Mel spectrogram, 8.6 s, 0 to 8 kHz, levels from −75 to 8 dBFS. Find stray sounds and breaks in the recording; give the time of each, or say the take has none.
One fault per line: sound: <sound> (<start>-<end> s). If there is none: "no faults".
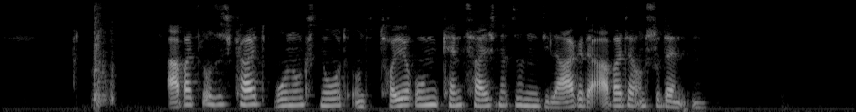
sound: thud (0.9-1.2 s)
